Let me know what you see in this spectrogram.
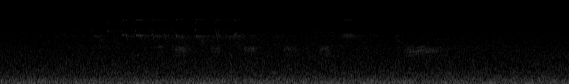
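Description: Faint, thin, high-pitched bird calls, a run of short notes from about a second in until past the middle, over a quiet steady background hiss.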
